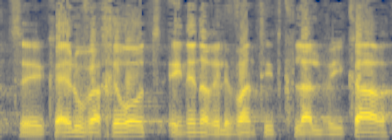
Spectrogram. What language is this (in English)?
Hebrew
